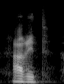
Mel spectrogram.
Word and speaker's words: Harit: Und dann irgendwann kam Hachid und hat das Spiel hat dann hat das, das Spiel hast du jetzt aber sehr gut ausgesprochen. – Heißt er nicht lang? Harit. Harit. Harit.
